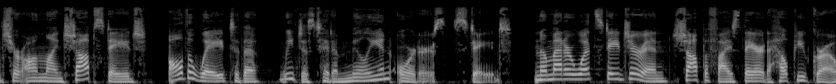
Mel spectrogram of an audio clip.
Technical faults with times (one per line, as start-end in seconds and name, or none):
0.00-8.36 DECT cordless phone buzz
